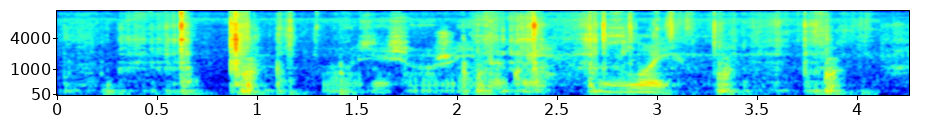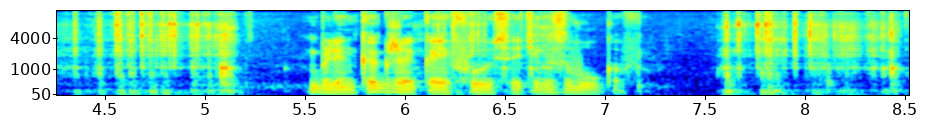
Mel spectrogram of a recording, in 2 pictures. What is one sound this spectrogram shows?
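A chisel scrapes and shaves wood.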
